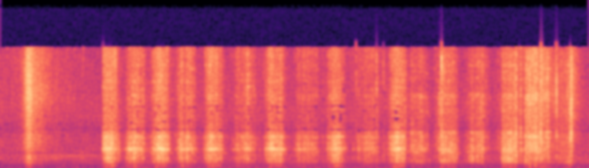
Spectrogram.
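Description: A hand saw cuts back and forth through wood with a rhythmic rasp.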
